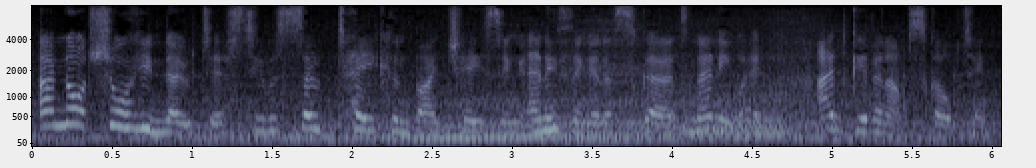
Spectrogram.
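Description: A woman's voice: medium pitch, brisk, close to an everyday voice. An actress playing a blunt, idealistic young bohemian woman in a radio drama, speaking in firm declarations. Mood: dismissive. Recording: loud background noise.

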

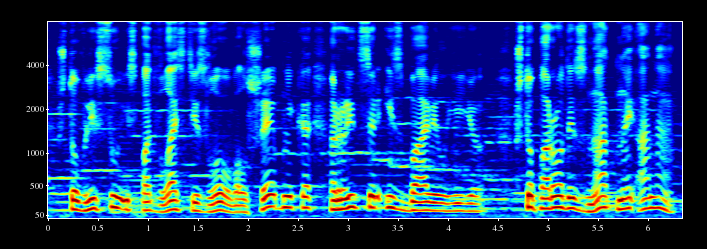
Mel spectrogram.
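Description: Male narrator, expressive unhurried verse, children's audio play, clearly audible music behind. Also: medium pitch.

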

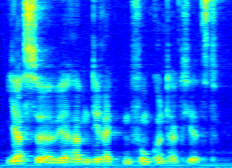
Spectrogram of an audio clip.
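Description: Male actor as matter-of-fact starship radio technician, obedient, lowish pitch, noisy background, radio play. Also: fairly quick, darkish tone, lightly acted. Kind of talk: German science-fiction radio drama acting.

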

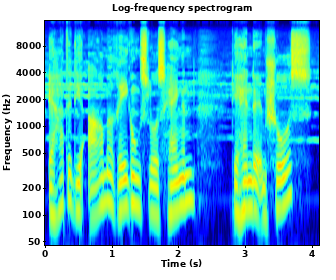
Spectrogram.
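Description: An actor playing a man recalling his youth, narrating a literary radio drama in a measured, grave, reflective way. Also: medium pitch, darkish tone, soft background music, lightly acted.

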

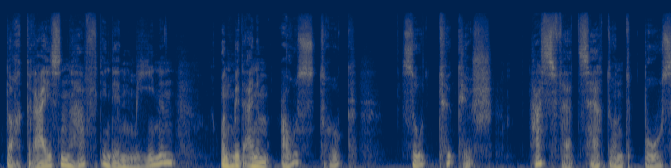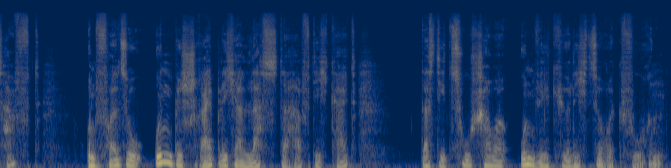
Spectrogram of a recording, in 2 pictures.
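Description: A man's voice: lowish voice, big pitch swings, unhurried, dark tone, husky, dry recording, clean studio sound. A man giving a dramatic literary narration for radio.

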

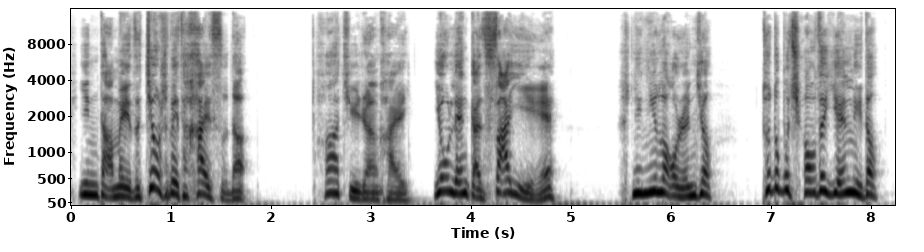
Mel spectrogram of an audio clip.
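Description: A man voicing a spoiled, quarrelsome young married woman who shouts and whines tearfully. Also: high voice, huge pitch swings, normal speed, breathy edge, no room sound, clean studio sound, voice pushed up, full character voice. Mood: indignant.

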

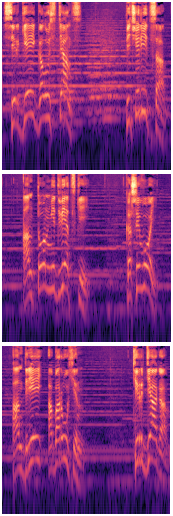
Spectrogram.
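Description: A man announcing a radio drama in a formal, measured style, reading scripted credits. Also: high-pitched, bright, forceful tone. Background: music behind the voice.

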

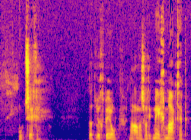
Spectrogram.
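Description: An actor playing a weak-willed, cornered spy who confesses, hesitant and submissive, in a radio drama. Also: male voice, lowish voice, steady tone, brisk, fairly bright tone. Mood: confessing.

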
